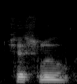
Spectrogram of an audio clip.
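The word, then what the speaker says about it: Chisleu: 71 in English scripture calls it chishloo I'm saying That right? C H I S L E U as opposed to just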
